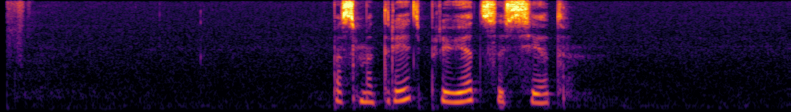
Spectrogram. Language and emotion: Russian, neutral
